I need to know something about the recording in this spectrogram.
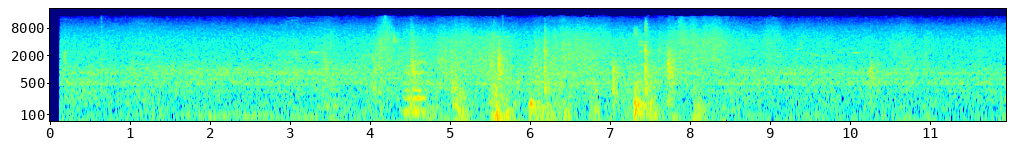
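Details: Low background rumble with a few dull knocks and bumps midway; no clear animal calls.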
